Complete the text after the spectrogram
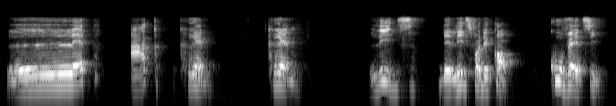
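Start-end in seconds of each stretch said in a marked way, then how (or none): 0.1-4.5 drawn-out syllables. Shown as a demonstration.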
